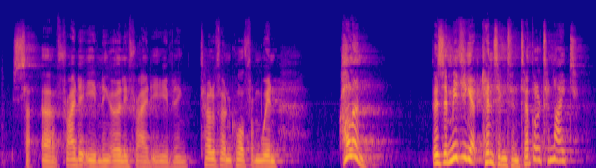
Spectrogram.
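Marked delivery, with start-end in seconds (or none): 4.2-7.2 put-on Welsh accent, pitched up. Retelling a phone call from the boss: imitating a Welsh accent. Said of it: "He was Welsh, just in case you didn't get the accent".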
